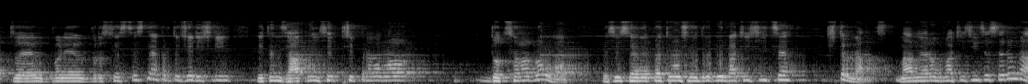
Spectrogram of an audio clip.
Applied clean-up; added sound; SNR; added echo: neural separator model SepFormer DNS4.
